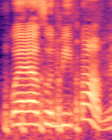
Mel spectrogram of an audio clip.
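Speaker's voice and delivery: put-on lightly done Wakandan accent, African lilt; a hint of a Wakandan accent, matter-of-fact. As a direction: answer like a proud Wakandan. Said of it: "we speak in a Wakandan accent".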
